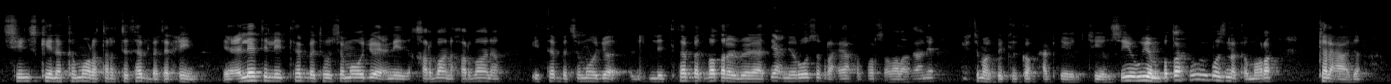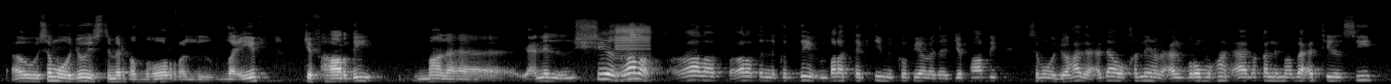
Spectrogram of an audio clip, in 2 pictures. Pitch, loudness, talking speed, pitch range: 160 Hz, -23 LUFS, 160 wpm, 145-175 Hz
